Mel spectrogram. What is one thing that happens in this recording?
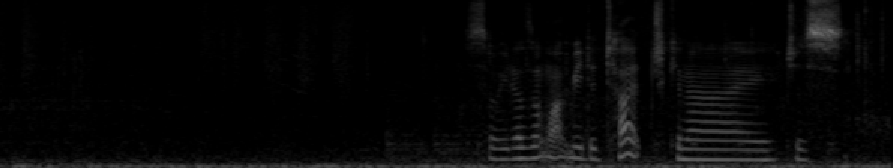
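A stiff brush scrubs cloth.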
